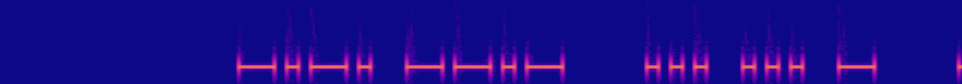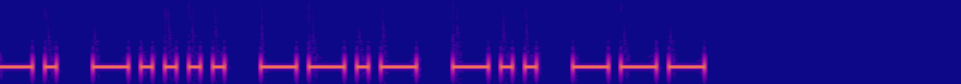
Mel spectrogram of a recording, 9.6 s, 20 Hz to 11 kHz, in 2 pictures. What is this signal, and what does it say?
Morse code, heard as a keyed tone, about 20 wpm, 700 Hz. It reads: CQ SST N6QDO
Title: K1USN SST QSO Practice - 20wpm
